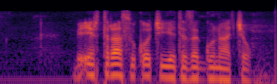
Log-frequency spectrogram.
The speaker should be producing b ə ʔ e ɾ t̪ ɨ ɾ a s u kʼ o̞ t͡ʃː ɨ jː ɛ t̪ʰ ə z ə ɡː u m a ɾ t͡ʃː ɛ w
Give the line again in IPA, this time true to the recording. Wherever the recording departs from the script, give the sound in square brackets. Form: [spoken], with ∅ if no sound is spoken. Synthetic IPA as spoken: b ə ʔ e ɾ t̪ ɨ ɾ a s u kʼ o̞ t͡ʃː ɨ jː ɛ t̪ʰ ə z ə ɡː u [n] a [∅] t͡ʃː ɛ w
